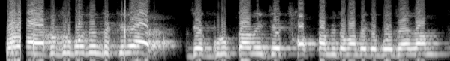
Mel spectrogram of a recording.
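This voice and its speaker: A man's voice: very high-pitched, flat delivery, poor audio. A man teaching biology in a casual online class, joking and teasing his students as he explains. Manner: rapid, repetitive explaining with fillers.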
